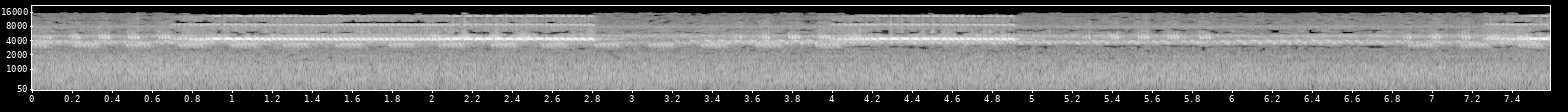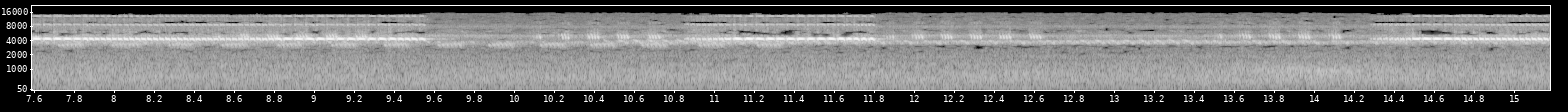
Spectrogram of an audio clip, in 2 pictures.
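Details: Insects in nature: loud high trills lasting about two seconds alternate with quieter stretches of steady pulsed chirping, the pattern repeating roughly every four to five seconds over a faint background hiss.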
